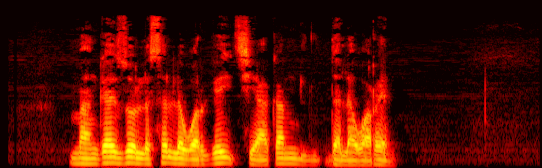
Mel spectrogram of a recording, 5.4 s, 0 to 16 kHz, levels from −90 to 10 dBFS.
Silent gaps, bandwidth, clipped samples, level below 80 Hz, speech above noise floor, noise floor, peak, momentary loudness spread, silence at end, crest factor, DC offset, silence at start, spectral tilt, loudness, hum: none; 11.5 kHz; under 0.1%; -54 dBFS; 48 dB; -68 dBFS; -4 dBFS; 9 LU; 1.5 s; 18 dB; under 0.1%; 0.7 s; -5.5 dB/octave; -21 LUFS; none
